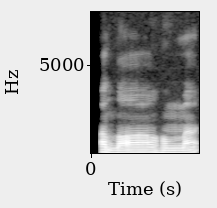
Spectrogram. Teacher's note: لام کو موٹا پڑھیں گے، اس سے پہلے زبر ہے، हुम्मा मीम मुशद्दद है, यहाँ मीम के ऊपर गुन्ना किया जाएगा।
